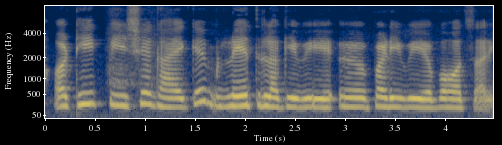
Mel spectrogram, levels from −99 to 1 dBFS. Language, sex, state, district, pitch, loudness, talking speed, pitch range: Hindi, female, Bihar, Jamui, 210 Hz, -24 LUFS, 185 wpm, 195-235 Hz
